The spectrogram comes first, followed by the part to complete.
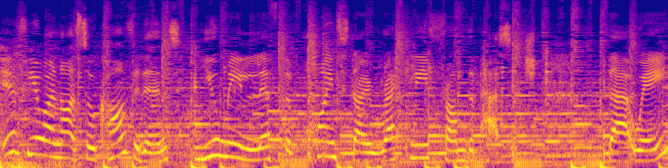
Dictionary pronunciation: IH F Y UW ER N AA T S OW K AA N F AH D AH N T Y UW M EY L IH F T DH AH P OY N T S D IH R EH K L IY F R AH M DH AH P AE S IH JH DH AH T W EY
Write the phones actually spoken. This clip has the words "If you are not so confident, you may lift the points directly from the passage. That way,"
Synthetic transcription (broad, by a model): IH F Y UW ER N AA T S OW K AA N F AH D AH N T Y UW M EY L IH F T DH AH P OY N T D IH R EH K L IY F R AH M DH AH P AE S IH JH DH AH T W EY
